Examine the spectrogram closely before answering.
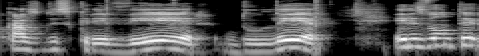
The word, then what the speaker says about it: escreve: Observem que aqui eu digo escrevo, né? Só reforçando essa questão da pronúncia, né? Então eu trabalho, eu escrevo, é um som de U no final. E aqui ele escreve, você escreve, né? Com um som de I já no final.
